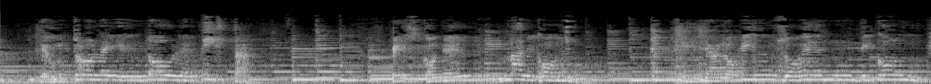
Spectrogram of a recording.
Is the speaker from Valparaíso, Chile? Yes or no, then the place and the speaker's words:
yes; Valparaíso, Chile; Y aunque soy de Valparaíso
